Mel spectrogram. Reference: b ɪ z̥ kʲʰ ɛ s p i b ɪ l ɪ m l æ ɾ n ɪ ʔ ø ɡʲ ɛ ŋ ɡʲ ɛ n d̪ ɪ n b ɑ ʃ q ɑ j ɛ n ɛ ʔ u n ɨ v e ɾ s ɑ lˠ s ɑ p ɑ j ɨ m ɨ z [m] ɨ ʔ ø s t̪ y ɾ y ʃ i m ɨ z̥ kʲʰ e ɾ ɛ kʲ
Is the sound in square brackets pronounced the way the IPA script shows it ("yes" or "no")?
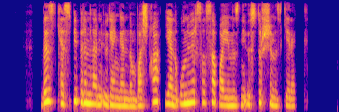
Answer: no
